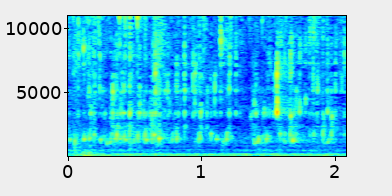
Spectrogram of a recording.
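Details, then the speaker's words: Chefman single-serve K-Cup coffee maker brewing: soft irregular drips and trickling over a low quiet hum, nothing harsh, quieter than a Mr. Coffee; normal brewing. "It's actually quieter than this one. It's quieter than the Mr. Coffee, so that's good."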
